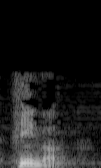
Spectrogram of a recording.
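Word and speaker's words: hina (ἵνα): Now, this is your rough breathing, and it comes down as an H. That's simply the accent on the first syllable. This is an iota, and that's an I. This is a nu, and that's an N, and that's an alpha, and that's an A. So it's pronounced hina.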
